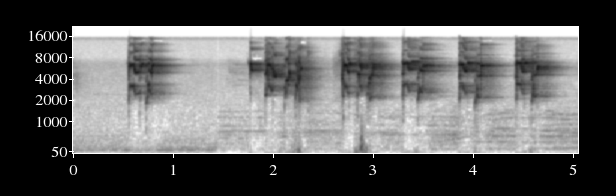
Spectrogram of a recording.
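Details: Lovebird giving loud high chirping bursts, about seven bouts in five seconds, each a quick cluster of sharp squeaky notes separated by short pauses, with faint low knocks in between.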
